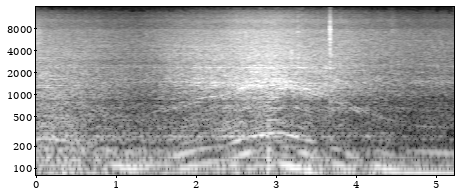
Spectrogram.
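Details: 2011 Toyota Tundra 4.6L V8, after a battery was installed backwards and the main fuse and blown 10 A ETCS fuses were replaced: engine catches and settles into a steady, even running note with a light rev, no stumble or miss.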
